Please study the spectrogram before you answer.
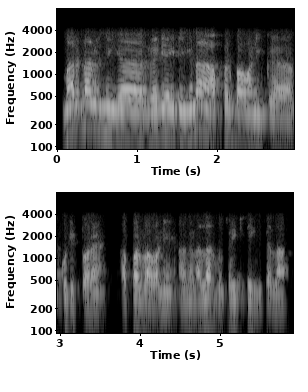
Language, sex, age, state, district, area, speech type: Tamil, male, 45-60, Tamil Nadu, Salem, urban, conversation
